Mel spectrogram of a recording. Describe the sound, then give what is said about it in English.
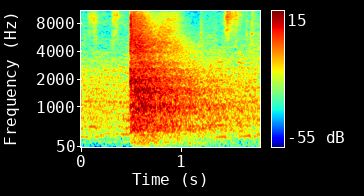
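A heavy pane of bulletproof glass in a door window at the Capitol is smashed by someone breaking through, with a loud, harsh crash that sustains for over a second, followed by another sharp strike right at the end, over a faint background murmur. “And then eventually I saw someone break through and shatter the window on that door, which is bulletproof glass.”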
